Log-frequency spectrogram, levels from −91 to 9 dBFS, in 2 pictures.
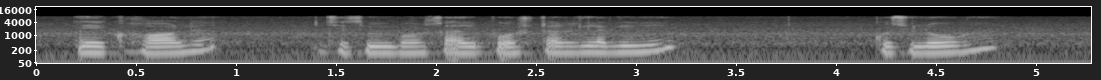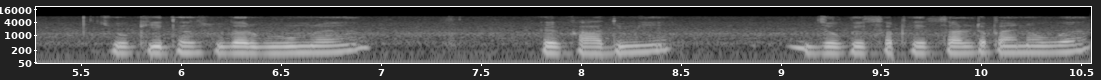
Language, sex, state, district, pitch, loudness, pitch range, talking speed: Hindi, male, Bihar, Bhagalpur, 150 Hz, -23 LUFS, 145-155 Hz, 180 wpm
